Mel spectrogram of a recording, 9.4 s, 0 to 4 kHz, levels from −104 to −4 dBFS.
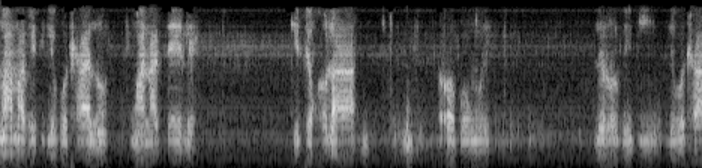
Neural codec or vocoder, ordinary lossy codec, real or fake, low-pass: vocoder, 22.05 kHz, 80 mel bands, HiFi-GAN; MP3, 32 kbps; fake; 3.6 kHz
